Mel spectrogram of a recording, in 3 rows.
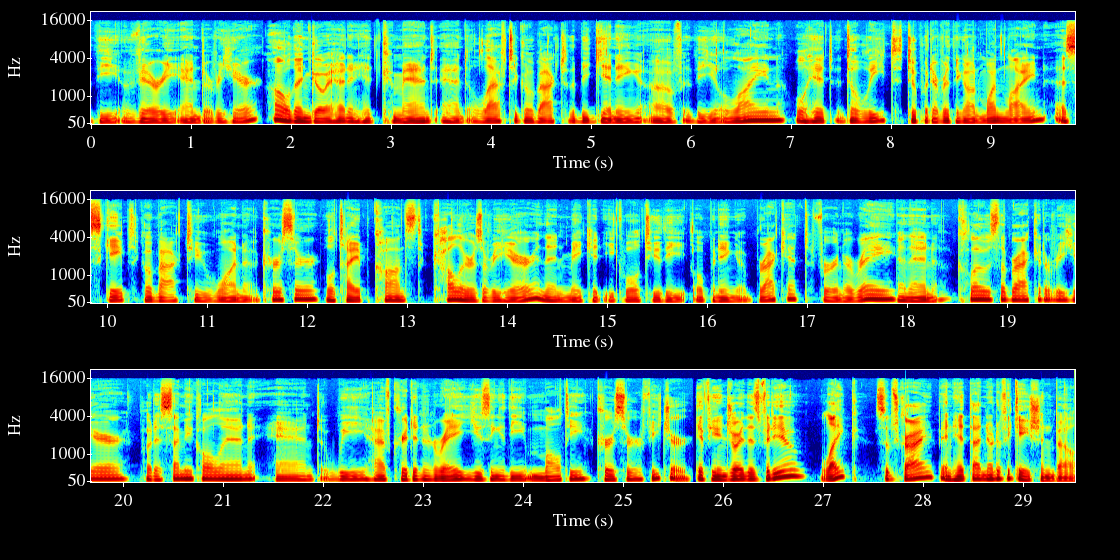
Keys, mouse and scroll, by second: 2.6 super+Left, 6.9 BackSpace, 9.6 Escape.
